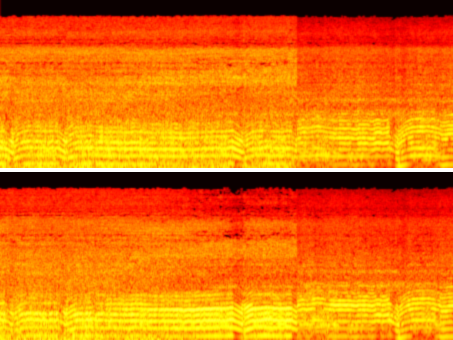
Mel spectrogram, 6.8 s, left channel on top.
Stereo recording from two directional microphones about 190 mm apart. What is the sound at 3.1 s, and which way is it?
Chainsaw, 55° left (ahead or behind).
